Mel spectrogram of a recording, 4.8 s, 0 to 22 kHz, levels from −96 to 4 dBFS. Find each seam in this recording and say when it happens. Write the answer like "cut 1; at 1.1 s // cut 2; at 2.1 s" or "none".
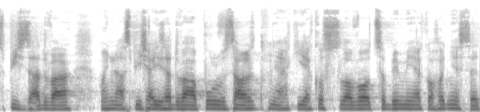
none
